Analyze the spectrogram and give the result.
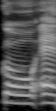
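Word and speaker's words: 五円: The pronunciation of 5 circles, Go-En, is just like the English word Go- En in Japanese . Marriage has the same pronunciation, so I put in 5 yuan .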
